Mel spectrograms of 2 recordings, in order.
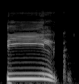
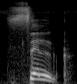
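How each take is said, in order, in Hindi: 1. स्वर लंबा खींचा गया है। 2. स्वर छोटा और तेज़ है। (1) "ये गलत हो जाएगा" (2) "जल्दी बोलना है"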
